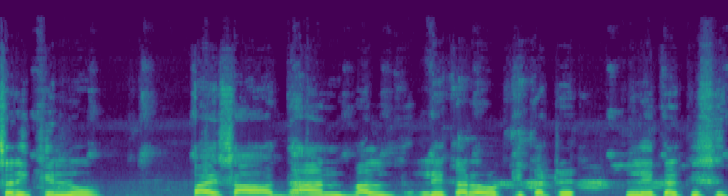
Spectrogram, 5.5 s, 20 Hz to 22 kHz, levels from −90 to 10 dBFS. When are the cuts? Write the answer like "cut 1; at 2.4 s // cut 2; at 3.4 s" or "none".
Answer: none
